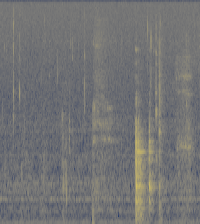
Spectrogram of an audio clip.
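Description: A person sipping a drink: quiet swallowing and wet mouth sounds, with a short louder gulp or lip sound a little under three seconds in.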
